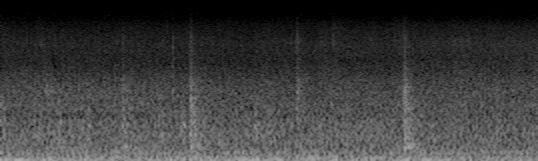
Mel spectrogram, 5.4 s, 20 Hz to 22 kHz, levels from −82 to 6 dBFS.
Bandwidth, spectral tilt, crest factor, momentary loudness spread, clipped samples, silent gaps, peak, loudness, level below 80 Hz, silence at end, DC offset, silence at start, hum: 15.5 kHz; -5.5 dB/octave; 16 dB; 3 LU; under 0.1%; none; -14 dBFS; -32 LUFS; -34 dBFS; 0 s; under 0.1%; 0 s; none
